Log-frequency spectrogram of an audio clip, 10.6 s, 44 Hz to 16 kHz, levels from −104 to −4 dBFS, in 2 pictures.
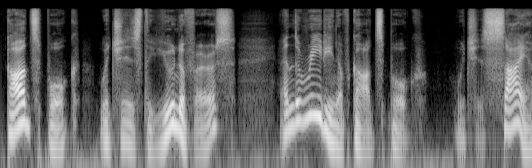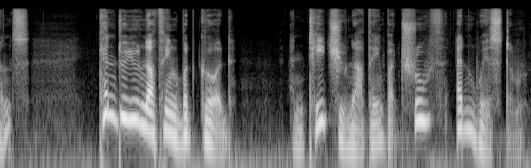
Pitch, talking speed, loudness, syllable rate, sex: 145 Hz, 165 wpm, -23 LUFS, 4.5 syllables/s, male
